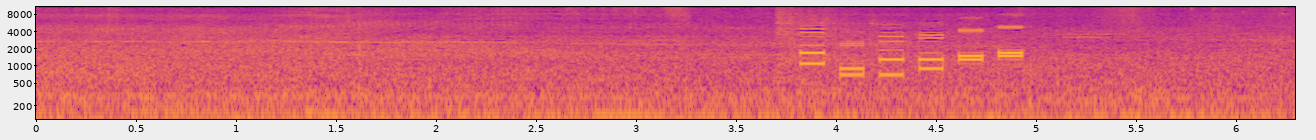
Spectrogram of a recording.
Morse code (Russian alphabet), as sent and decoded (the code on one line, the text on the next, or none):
none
